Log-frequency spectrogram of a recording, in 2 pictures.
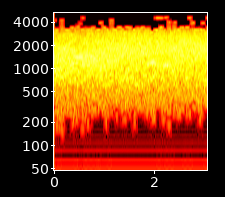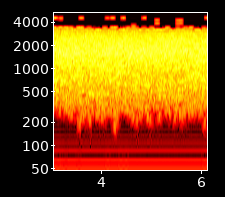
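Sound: audience applause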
